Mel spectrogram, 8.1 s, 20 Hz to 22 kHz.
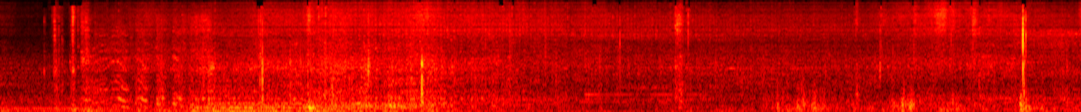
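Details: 2008 BMW 330d diesel with excessive smoke and a lumpy idle for the first minute after cold start. Cranks, catches, then settles into an uneven, lumpy idle that clears as it warms. Glow plug activation fault.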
